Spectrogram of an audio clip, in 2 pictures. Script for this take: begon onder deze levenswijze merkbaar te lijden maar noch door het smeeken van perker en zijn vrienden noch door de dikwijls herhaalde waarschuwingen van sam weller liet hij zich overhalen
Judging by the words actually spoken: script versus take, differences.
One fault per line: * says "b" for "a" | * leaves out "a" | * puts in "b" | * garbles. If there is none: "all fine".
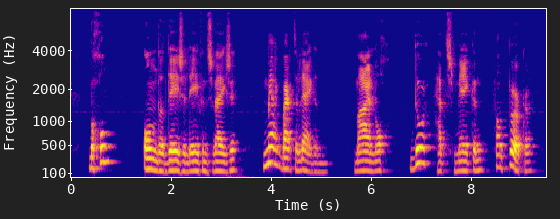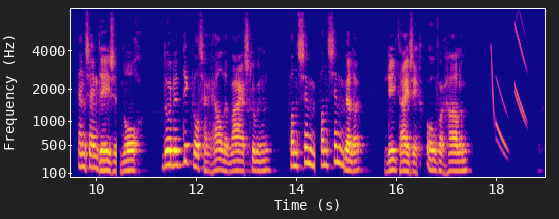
* says "deze" for "vrienden"
* puts in "van sam"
